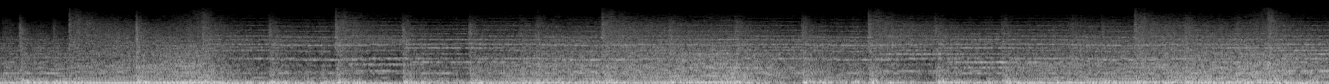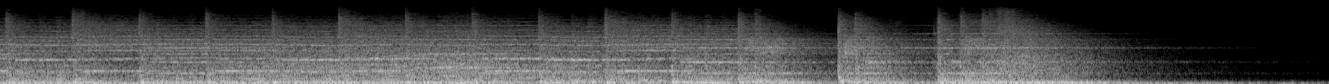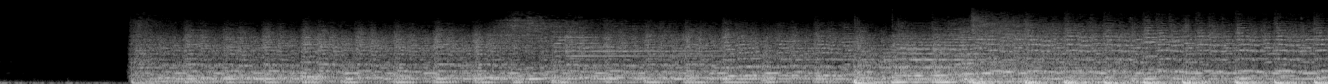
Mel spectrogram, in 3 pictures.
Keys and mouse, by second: 6.3 ctrl+r, 9.9 3, 10.2 middle click, 11.3 click, 12.4 KP_7, 17.4 g, 21.5 r, 26.4 shift+middle click, 27.2 shift+middle click, 28.7 ctrl+r, 35.8 3, 36.2 middle click, 38.9 KP_7.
